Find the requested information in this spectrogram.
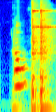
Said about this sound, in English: My God. The ending of that TV show. Can you ring the spoiler bell?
